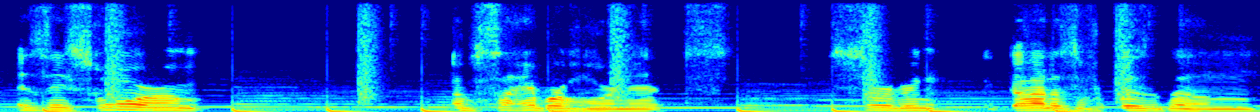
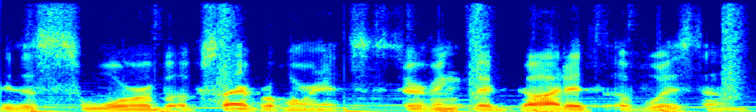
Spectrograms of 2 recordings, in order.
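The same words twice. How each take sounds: First: It is read in an imitated, put-on voice. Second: It is read in the speaker's natural voice.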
